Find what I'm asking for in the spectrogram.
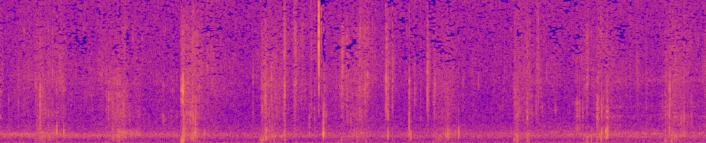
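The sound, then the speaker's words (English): Footsteps crunch on loose pebbles while walking down a steep path, making a steady run of many uneven, gritty steps with small scattering clicks, fairly loud and without voices. “Down and down we walk, getting steeper and steeper all the time. Little pebbles threatening to just tumble away beneath the tread on our”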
